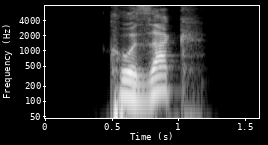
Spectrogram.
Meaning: Cossack (male or of unspecified gender)
- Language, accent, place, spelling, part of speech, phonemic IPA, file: German, Germany, Berlin, Kosak, noun, /koˈzak/, De-Kosak.ogg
